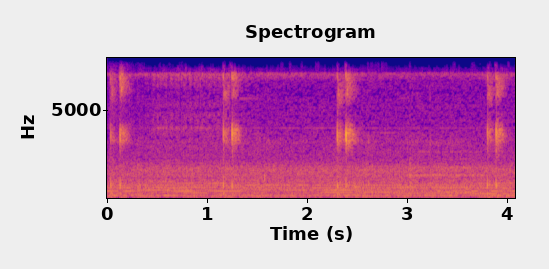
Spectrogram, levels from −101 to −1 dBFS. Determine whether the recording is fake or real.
real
